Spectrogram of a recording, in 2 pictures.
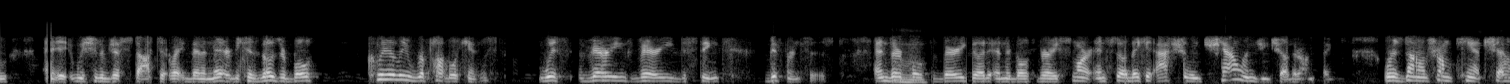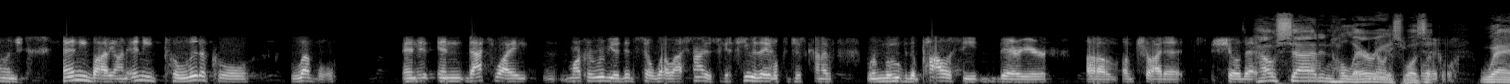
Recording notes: your phone calls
